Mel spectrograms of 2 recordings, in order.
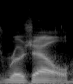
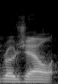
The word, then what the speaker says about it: Rogel: Teleplay by Randy, I believe the pronunciation is Rogel. – Sorry, Rogel. – I was messaged and corrected. – Oh, man. – Teleplay by Randy Rogel and Martin Pasco.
